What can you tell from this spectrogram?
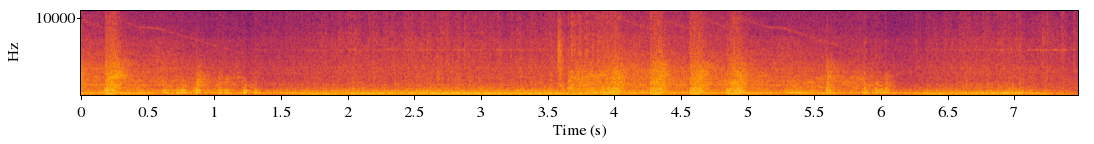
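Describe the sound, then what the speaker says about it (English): A straight-piped Ford Escape engine fires up and revs hard several times, its raw, loud exhaust rising and falling between blips and a rough idle, close by and with no speech. "start the car and see how it sounds straight piped"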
